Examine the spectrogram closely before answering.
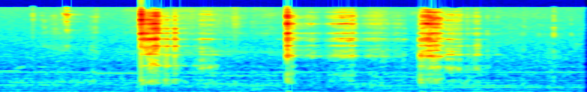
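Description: A fork scrapes against a plate.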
